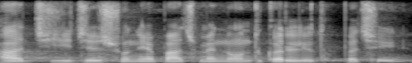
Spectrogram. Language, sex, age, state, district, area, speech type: Gujarati, male, 18-30, Gujarat, Surat, rural, spontaneous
